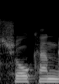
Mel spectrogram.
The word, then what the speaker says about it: Shokan: Throughout the center artwork, we do have these, I think it's Shokan, it's pronounced Shokan logos, going all the way through the unit.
